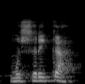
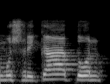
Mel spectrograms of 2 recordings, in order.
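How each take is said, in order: First: The word ends in a clipped, silent-vowel 'ah'. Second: The word ends in a full 'atun' syllable. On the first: The ending is read in its pausal form. "Cuma saya baca matikan" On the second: The ending is read as it is written. "Bisa jadi musyrikatun. Kalau mau dibaca sesuai tulisannya juga bisa"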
